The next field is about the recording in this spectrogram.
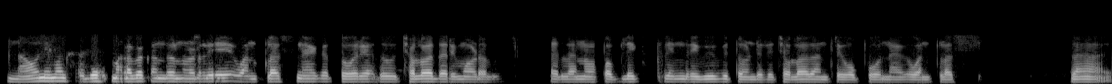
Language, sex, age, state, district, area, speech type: Kannada, male, 18-30, Karnataka, Gulbarga, rural, conversation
